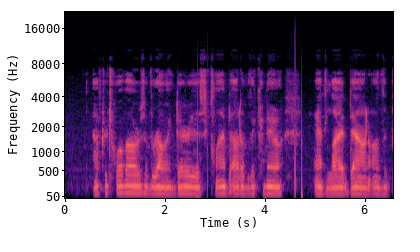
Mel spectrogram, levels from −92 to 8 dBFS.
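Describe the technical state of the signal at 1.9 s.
At 1.9 s the speech signal is intact, with no audible fault at that moment.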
